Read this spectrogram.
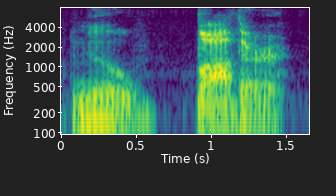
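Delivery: low, soft and slow grumble; sulky farmer under his breath; grumpy mumble. A narrator's reading. Farmer shuffling off, sulky mumble.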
